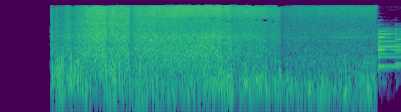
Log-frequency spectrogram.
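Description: Wind buffeting the microphone with the wash of ocean surf behind it, a loud gusty rumble that starts abruptly about half a second in after silence and cuts off shortly before the end, where piano music takes over.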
